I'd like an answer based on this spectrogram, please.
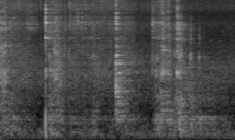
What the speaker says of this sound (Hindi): अब इसमें चना और मुरमुरा डाल के भूनेंगे।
